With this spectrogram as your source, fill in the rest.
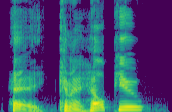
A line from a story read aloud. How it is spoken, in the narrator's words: Beth shouted toward the woman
